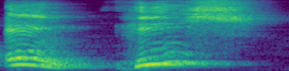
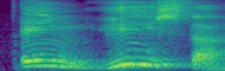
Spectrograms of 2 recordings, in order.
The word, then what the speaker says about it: enrista: Ó, enrista. Enrista. Então, olha aqui, ó. Separa, enris. Nessa palavra, ó, enrista. Qual que é a sílaba mais forte? Enris, né? É o ris, ó.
